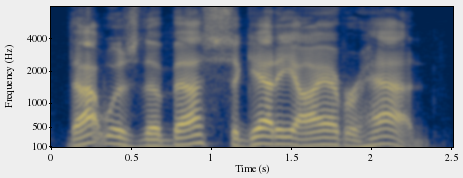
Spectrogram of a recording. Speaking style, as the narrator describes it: I added, laughing

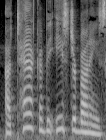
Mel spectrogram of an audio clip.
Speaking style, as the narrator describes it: gasped the farmer

